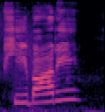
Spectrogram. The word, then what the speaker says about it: Peabody: is his name is Mr Peabody p-e-a like the vegetable b-o-d-y however his nickname has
